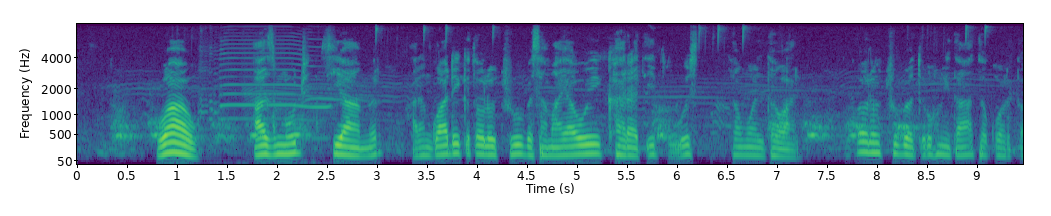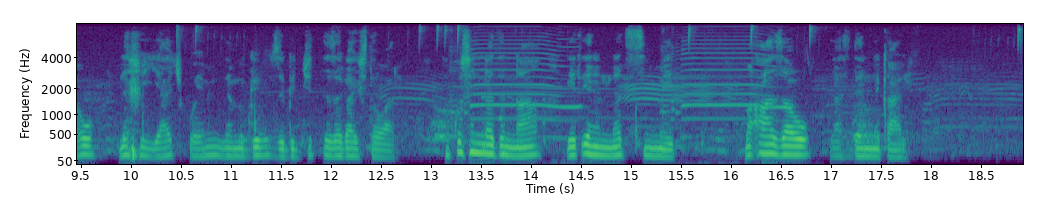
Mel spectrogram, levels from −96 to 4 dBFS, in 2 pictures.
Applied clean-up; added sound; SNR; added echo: none; Harmonica + Bark / Chatter / Chirp, tweet / Livestock, farm animals, working animals; 14 dB; none.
